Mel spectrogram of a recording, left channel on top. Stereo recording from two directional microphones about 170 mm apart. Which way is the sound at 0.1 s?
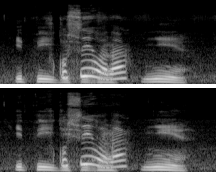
40° right (ahead or behind).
